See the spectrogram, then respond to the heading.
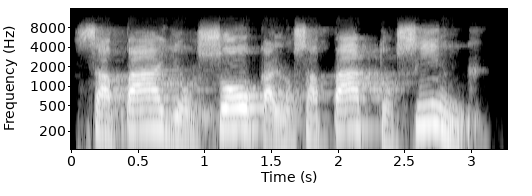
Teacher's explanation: Pues bien, este sonido nosotros aquí en el Perú no lo usamos, no lo producimos. Una característica dialectal de nosotros es el ceseo. O sea, todo lo pronunciamos como si fuera S.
